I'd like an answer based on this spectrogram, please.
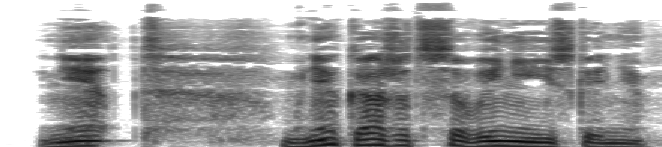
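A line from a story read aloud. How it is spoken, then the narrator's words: Gloomy, snuffling. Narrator (Russian): мрачно заявил Рутински, сопя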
